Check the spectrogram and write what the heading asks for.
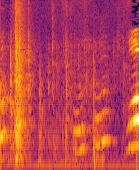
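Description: Small children's brief vocal sounds and babble, broken by a few short rustles and knocks, with a loud child's cry starting right at the end.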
